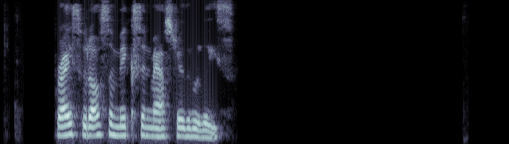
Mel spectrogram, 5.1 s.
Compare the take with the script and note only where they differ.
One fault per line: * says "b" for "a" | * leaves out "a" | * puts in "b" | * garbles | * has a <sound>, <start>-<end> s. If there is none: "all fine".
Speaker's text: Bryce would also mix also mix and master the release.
* leaves out "also mix"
